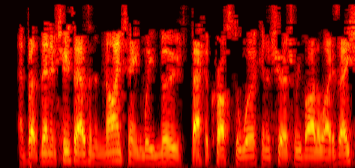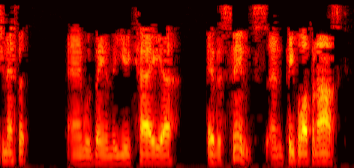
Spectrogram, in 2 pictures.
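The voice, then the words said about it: Softened Australian accent. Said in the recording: “you've done very well not to pick up the accent so far ... they have pointed out that my accent has softened a bit, and that I don't say things in the proper Australian manner anymore”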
